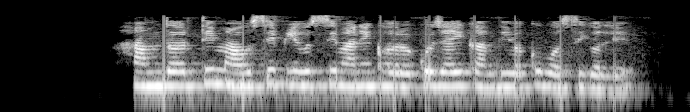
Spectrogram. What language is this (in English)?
Odia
